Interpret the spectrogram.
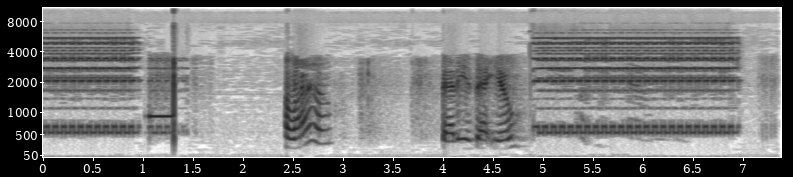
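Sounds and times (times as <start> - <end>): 
electronic telephone ring: 0.0 - 1.5, 5.0 - 7.1
speech: 4.1 - 5.0.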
